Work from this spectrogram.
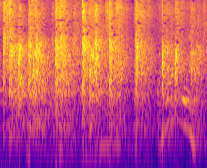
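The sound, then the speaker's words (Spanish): Applause from a studio audience: a short burst of clapping with a voice speaking over it. “Otro aplauso. Venga, para otro aplauso.”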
